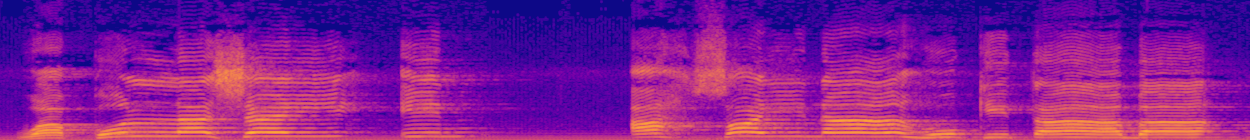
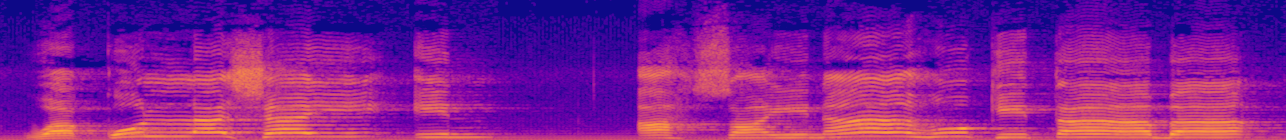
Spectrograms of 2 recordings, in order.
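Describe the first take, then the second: Both takes have the same delivery.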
